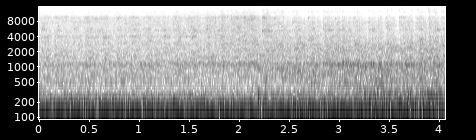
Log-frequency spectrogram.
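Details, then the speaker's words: 1978 Ford Bronco, freshly rebuilt matching-number 351M V8 with Comp Cams 284HR hydraulic roller cam, new engine burning off, good temperature and high oil pressure: deep steady idle, mild cam lope, no knocks or ticks; healthy. "'s just been fully rebuilt with the big roller curb can't sleep this is what it's going to sound like in the curb"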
